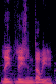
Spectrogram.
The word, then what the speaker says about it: Legion V: The Latin pronunciation of V is more like a W. Learned that from eggs. Oh, Legion. Legion W obliv uh an investigation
